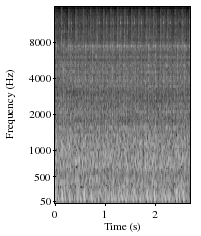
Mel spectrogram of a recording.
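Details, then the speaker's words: 2001 Triumph Bonneville twin, carbs just split to cure a fuel leak, vacuum gauges connected: lumpy, uneven idle with an irregular beat between pulses; gauges well off; carburetors out of balance, fixed by turning the balance screw on the right carb. "okay i've both started and you can probably hear it it's off and i look at the vacuum gauges and yeah well off"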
